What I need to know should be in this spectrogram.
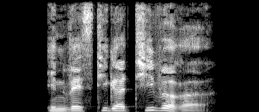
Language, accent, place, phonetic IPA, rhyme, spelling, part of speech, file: German, Germany, Berlin, [ɪnvɛstiɡaˈtiːvəʁə], -iːvəʁə, investigativere, adjective, De-investigativere.ogg
- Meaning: inflection of investigativ: 1. strong/mixed nominative/accusative feminine singular comparative degree 2. strong nominative/accusative plural comparative degree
